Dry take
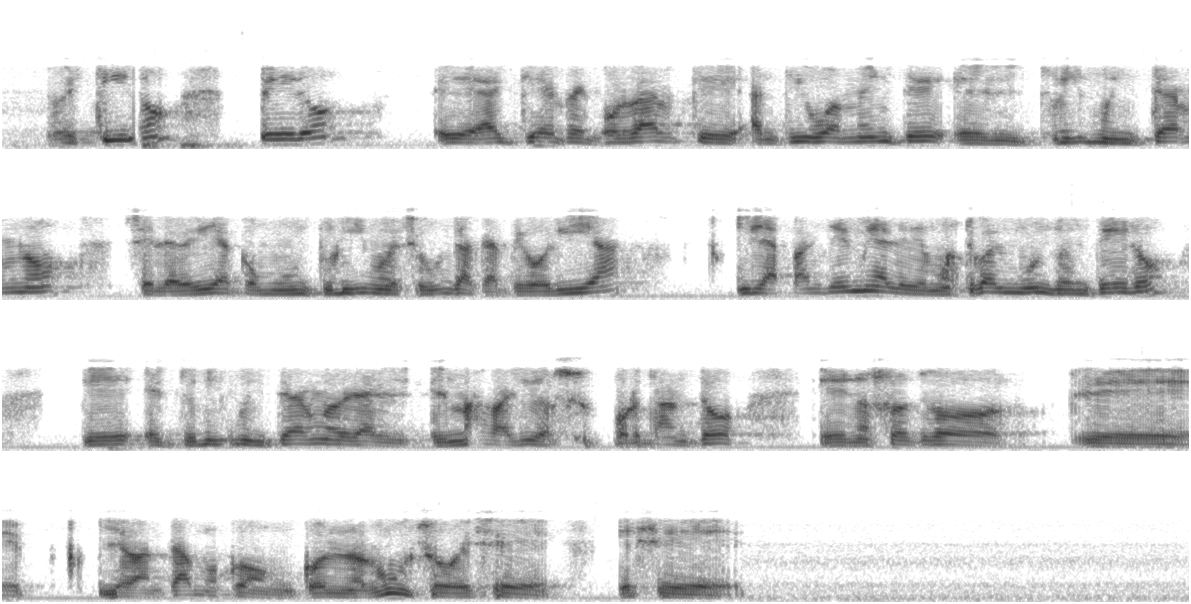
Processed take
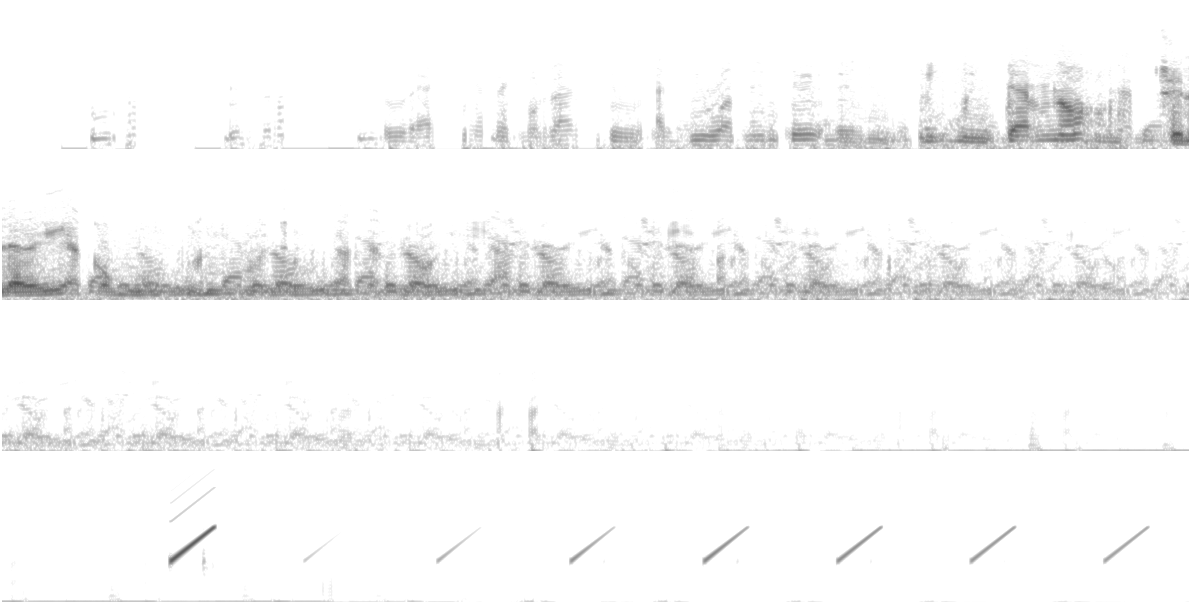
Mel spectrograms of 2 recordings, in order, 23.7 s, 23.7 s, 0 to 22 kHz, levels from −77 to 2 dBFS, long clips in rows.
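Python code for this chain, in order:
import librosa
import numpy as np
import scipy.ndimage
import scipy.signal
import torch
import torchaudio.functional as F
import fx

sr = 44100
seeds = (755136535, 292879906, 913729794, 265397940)

p1 = fx.doppler_pass(x, sr, speed_mps=44, closest_m=12.0, pass_at_s=5.68)
p2 = fx.schmitt(p1, sr, flips_db=-35.5)
p3 = p1 + (p2 * librosa.db_to_amplitude(-11.0))
p4 = fx.harmonic_tremolo(p3, sr, hz=2.0, depth_pct=50, crossover_hz=1600.0)
p5 = fx.spec_paint(p4, sr, seeds[0], shape='rise', start_s=18.64, length_s=0.23, low_hz=1100.0, high_hz=3000.0, level_db=-25.0)
p6 = fx.backlash(p5, sr, play_db=-39.0)
p7 = p6 + fx.echo_opening(p6, sr, ms=667, hz=200, octaves=1, feedback_pct=70, wet_db=-3, dry=0)
y = p7 * librosa.db_to_amplitude(-4.0)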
